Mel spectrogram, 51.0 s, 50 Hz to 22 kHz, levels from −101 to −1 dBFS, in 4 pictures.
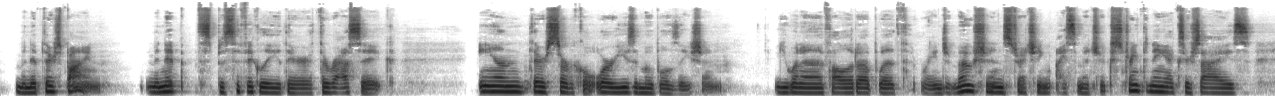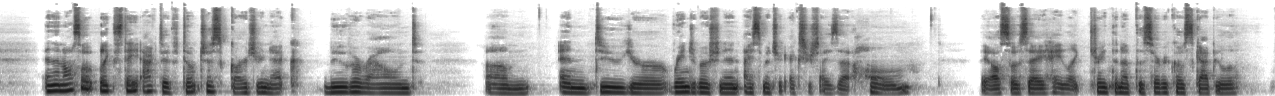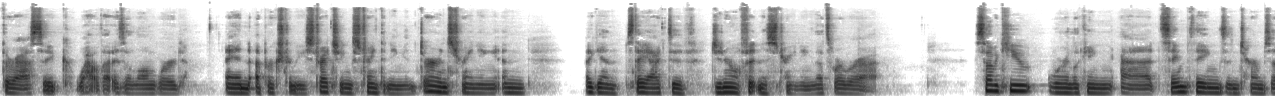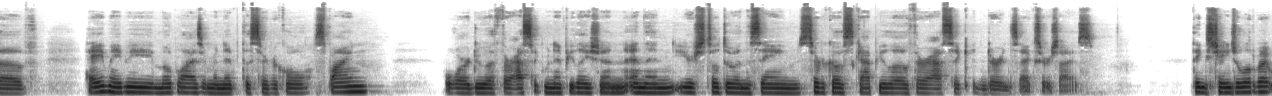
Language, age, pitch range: English, 20-39, 150-175 Hz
